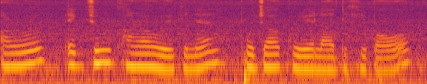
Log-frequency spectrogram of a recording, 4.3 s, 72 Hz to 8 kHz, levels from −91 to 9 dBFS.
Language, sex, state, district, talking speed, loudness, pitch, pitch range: Nagamese, female, Nagaland, Dimapur, 125 wpm, -15 LUFS, 195 Hz, 175-215 Hz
